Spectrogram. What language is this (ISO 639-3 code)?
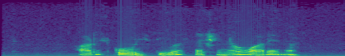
kat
